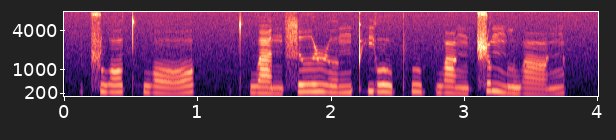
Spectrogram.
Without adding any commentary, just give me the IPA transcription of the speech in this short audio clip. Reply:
ʈ͡ʂ w ɔ˧˥ t̪ʰ w ɔ˨˩˦ | t̪ʰ w a˨˩ n s ɹ̩˥ ɻ ɤ˧˥ ŋ pʰ j o˥˧ ʊ̯ pʰ u˥˩ p w ɑ˨˩ ŋ ʈ͡ʂ ʊ˥˩ ŋ l w ɑ˨˩˦ ŋ

